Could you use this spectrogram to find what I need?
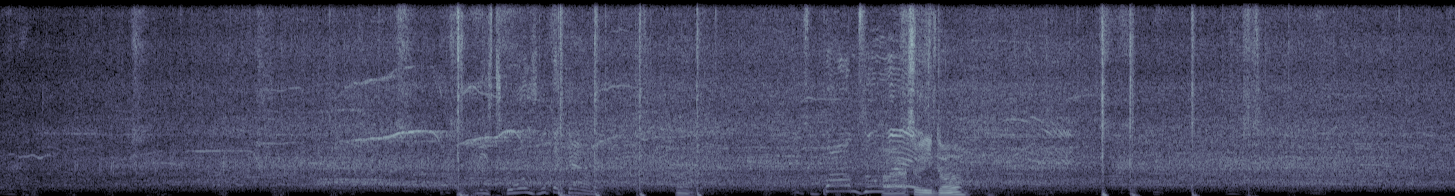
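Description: A crowd murmurs and cheers in the background.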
